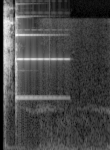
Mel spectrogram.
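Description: Logo-intro sound effect: two quick metallic strikes about a quarter-second apart, then a bright bell-like ring that fades out over about a second.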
